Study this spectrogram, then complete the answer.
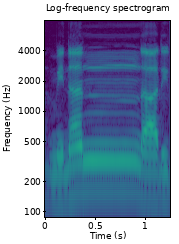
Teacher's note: نون مشدد پہ غنہ ہے، را باریک ہوگی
